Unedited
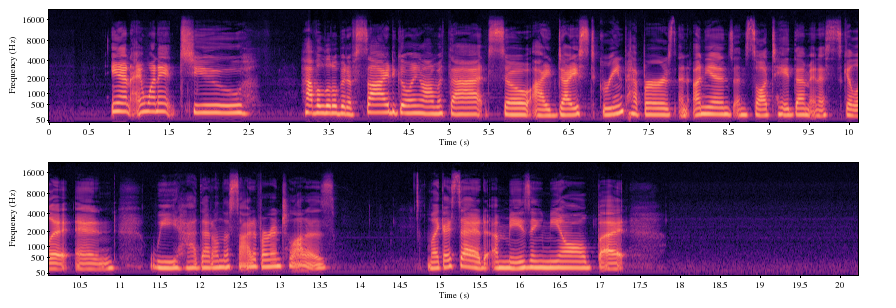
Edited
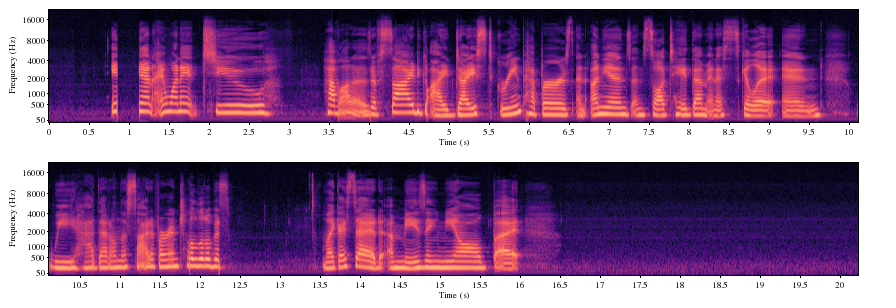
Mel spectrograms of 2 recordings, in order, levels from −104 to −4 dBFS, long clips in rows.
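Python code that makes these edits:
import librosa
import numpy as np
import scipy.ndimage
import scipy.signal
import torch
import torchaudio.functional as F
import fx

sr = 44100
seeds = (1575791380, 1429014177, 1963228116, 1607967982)

y = fx.edit(x, sr, fx.insert_room_tone(at_s=0.85, length_s=0.28),
    fx.swap(start_s=3.34, length_s=0.37, other_s=13.15, other_length_s=0.4),
    fx.cut(start_s=4.41, length_s=1.59), tone=tone)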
